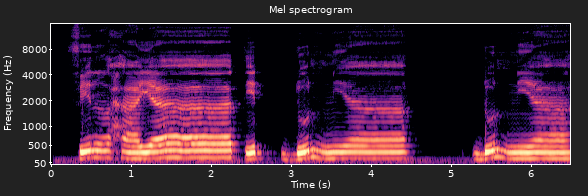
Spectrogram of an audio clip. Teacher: tidak ada dengung dan Nun jelas Ya jelas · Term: izhar wajib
